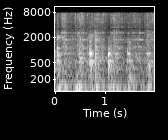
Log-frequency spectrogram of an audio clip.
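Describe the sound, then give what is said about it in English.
Stirring of dry pasta toasting in a skillet, a faint scraping and sizzling rustle broken by a couple of soft clinks. “Pasta. Stirring. It's fine. Not burnt at all.”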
